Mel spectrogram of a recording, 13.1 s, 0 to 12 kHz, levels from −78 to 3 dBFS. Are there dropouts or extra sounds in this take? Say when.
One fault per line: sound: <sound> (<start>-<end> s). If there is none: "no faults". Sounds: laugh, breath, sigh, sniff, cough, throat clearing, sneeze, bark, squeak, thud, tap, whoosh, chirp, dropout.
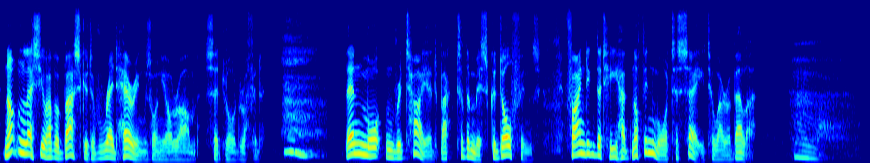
sound: sigh (4.2-4.9 s)
sound: sigh (11.8-12.9 s)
